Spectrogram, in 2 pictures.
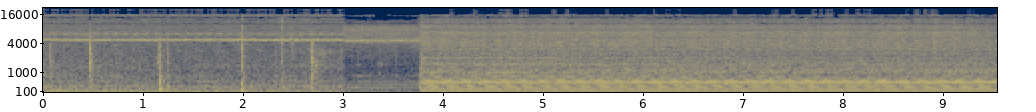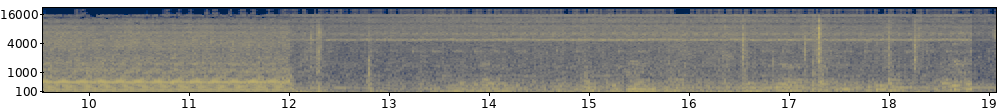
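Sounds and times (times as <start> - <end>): small engine running steadily: 3.8 - 12.1.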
